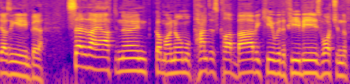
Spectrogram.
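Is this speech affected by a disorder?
No.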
